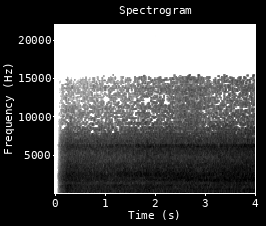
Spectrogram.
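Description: Steady, even street noise: road traffic and wind on the microphone.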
